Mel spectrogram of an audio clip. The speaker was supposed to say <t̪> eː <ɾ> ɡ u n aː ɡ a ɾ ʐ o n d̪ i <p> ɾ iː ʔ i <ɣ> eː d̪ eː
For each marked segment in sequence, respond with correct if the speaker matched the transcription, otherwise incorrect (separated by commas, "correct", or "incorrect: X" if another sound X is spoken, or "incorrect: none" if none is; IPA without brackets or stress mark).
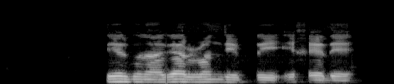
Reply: correct, correct, correct, incorrect: x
